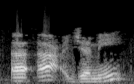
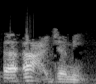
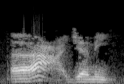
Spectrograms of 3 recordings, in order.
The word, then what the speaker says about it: أَعْجَمِي: It is not a pure hamza, and it is not a pure alif. It is in between. This is known as tasheel. أَعْجَمِيٌّ وَعَرَبِيٌّ.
